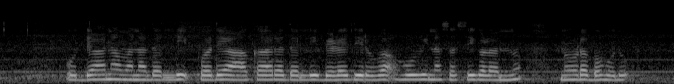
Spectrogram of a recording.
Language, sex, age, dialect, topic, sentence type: Kannada, female, 18-24, Mysore Kannada, agriculture, statement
